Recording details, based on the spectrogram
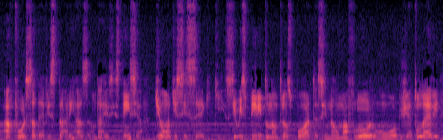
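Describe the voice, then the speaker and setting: Guy reading like a dramatized audiobook, formal and declamatory, really crisp bright voice, faint music under it. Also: mid-range voice, poor audio. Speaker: narrator. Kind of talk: dramatized audiobook reading of questions, answers and notes.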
